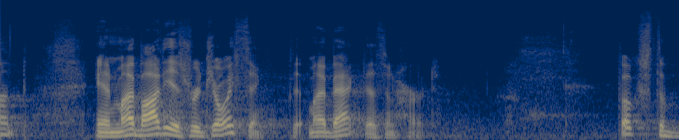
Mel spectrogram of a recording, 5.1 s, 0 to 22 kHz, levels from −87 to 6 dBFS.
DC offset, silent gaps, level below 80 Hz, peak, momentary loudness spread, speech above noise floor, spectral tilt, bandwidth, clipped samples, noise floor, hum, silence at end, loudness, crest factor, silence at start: under 0.1%; none; -60 dBFS; -10 dBFS; 21 LU; 31 dB; -7 dB/octave; 13 kHz; under 0.1%; -59 dBFS; none; 0 s; -29 LUFS; 22 dB; 0 s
